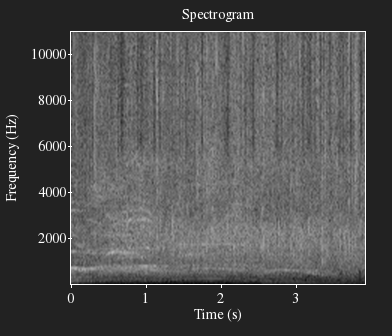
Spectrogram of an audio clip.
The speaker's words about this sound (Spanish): Vamos, denle un aplauso al Señor si usted lo cree.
